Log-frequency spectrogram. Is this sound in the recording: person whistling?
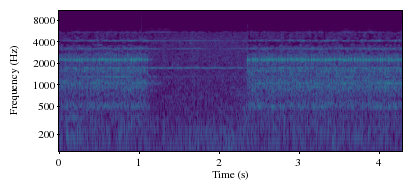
no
